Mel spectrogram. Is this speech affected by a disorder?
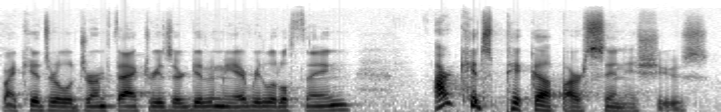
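No.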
